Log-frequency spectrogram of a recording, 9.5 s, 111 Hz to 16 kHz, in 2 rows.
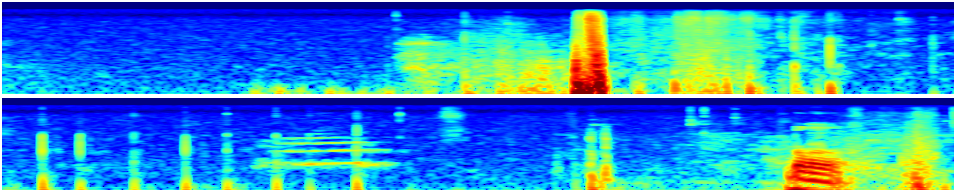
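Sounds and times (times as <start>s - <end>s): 
cat meowing, wanting to go out: 6.0s - 6.8s
speech: 8.7s - 9.2s.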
